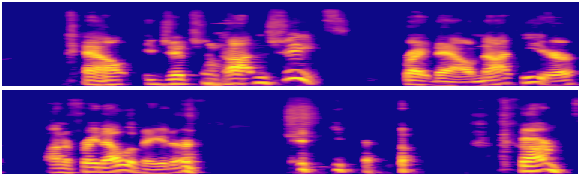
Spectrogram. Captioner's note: laughs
